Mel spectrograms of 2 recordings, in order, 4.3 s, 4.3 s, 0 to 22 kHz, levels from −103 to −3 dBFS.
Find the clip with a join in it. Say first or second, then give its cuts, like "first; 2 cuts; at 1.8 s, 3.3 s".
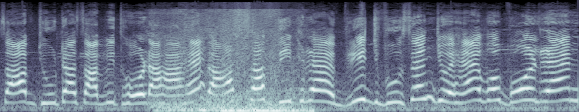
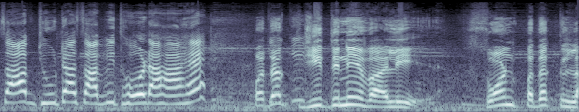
first; 1 cut; at 1.5 s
